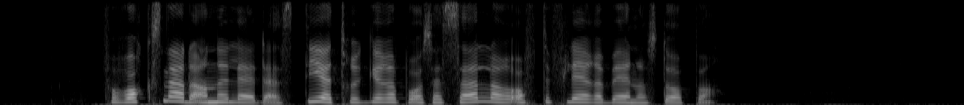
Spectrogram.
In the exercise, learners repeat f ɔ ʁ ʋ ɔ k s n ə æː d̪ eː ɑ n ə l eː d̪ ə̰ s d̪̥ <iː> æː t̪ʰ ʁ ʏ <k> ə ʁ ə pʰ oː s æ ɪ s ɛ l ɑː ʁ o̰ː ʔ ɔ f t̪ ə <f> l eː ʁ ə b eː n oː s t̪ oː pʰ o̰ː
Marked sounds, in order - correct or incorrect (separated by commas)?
correct, incorrect, correct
